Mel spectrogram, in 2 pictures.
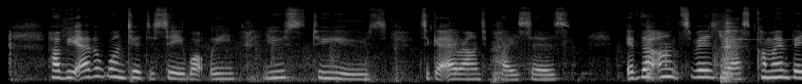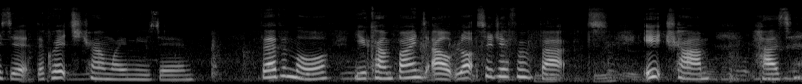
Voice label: advert; crich tramway museum

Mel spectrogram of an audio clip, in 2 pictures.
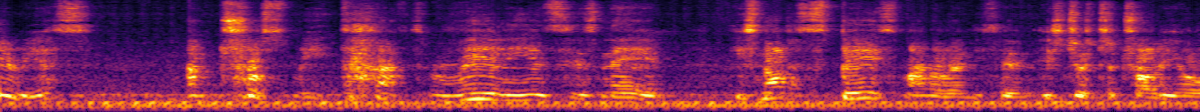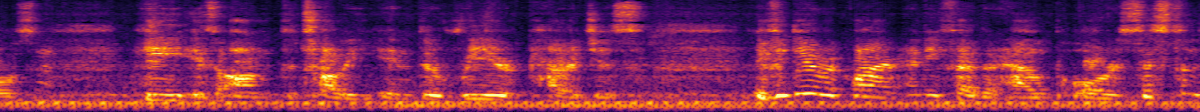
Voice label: enjoyable train announcement

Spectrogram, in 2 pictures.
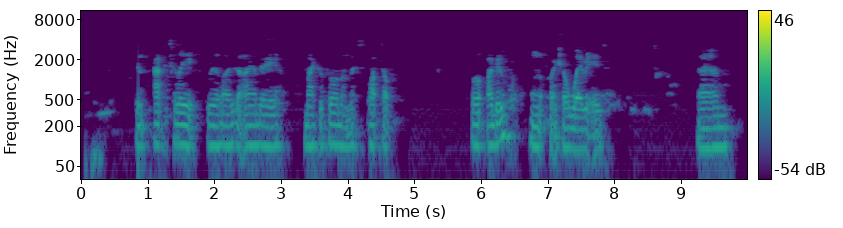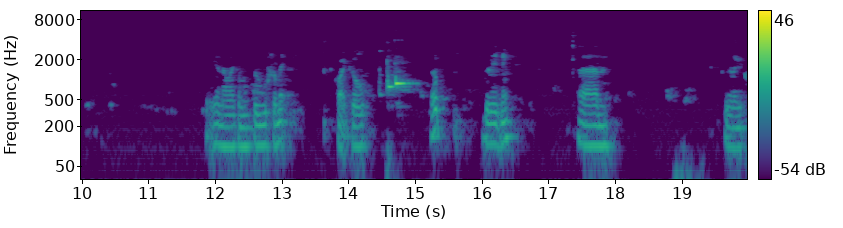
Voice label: mumbly nighttime

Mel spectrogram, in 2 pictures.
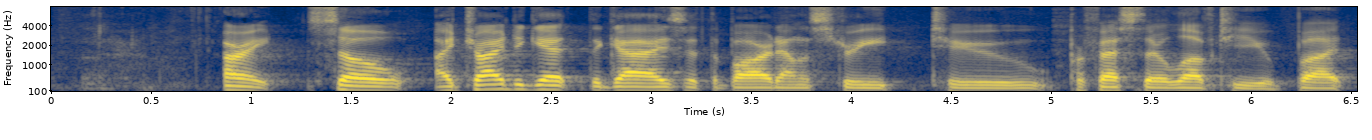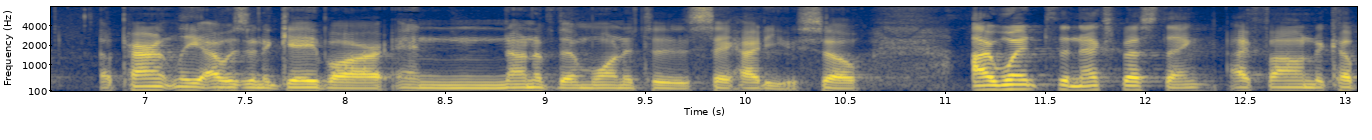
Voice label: boston accent

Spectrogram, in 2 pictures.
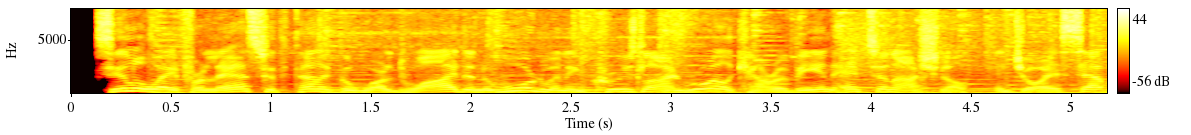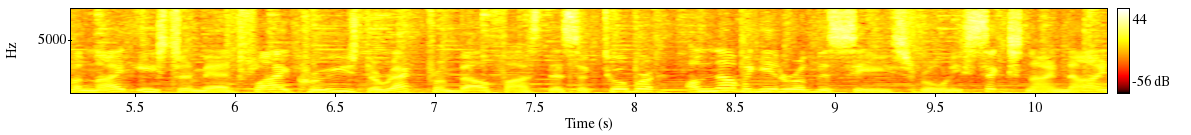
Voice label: radio advert; pinnacle worldwide royal caribbean cruise; on u105 8fm

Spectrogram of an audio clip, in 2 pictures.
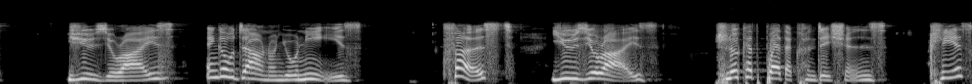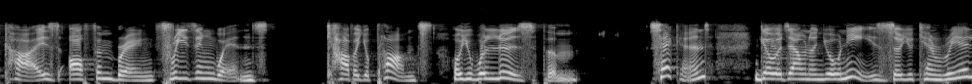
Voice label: dialogue advice for gardeners

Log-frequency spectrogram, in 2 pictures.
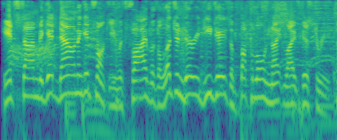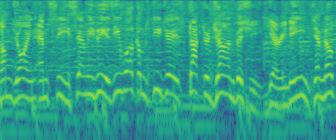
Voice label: dance radio promo; legends of disco

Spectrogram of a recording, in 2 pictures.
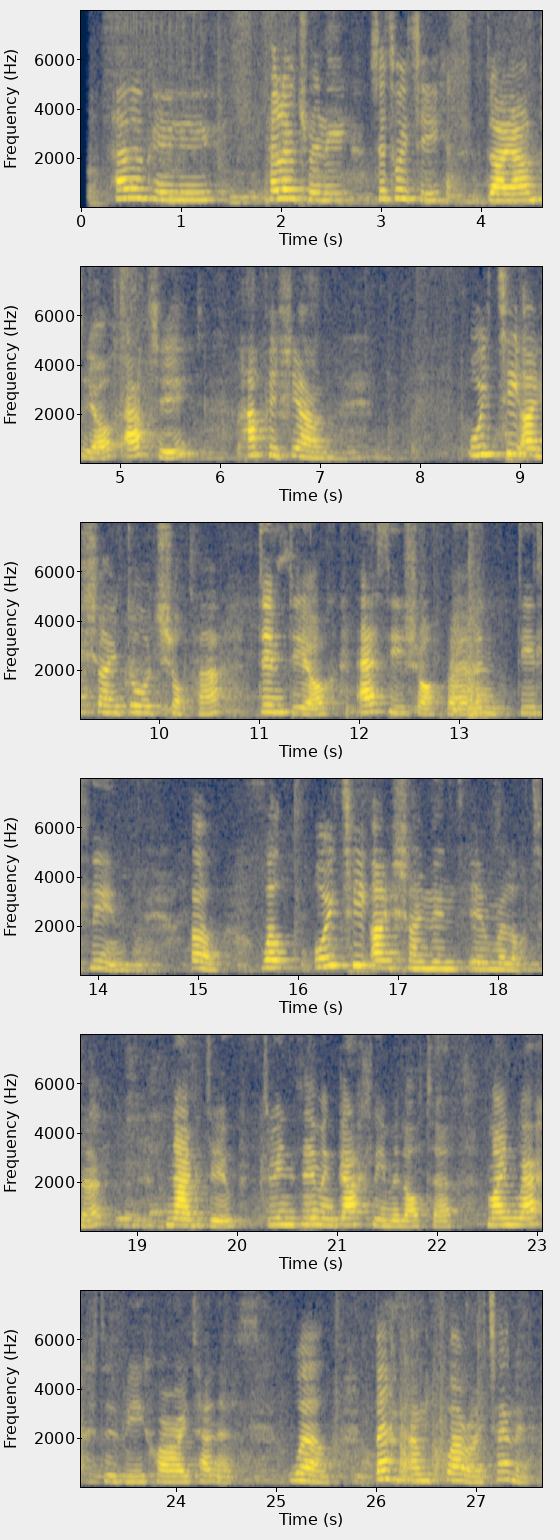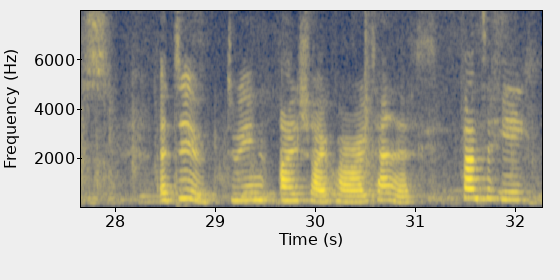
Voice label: welsh conversation; hamdden

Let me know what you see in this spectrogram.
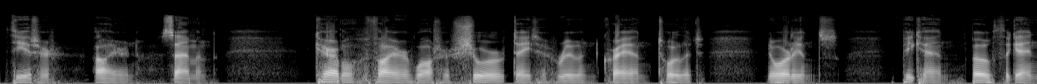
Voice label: regional dialect

